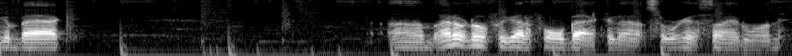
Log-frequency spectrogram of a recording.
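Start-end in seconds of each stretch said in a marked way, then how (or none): none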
